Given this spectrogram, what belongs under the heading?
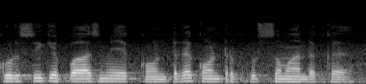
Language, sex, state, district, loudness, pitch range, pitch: Hindi, male, Uttar Pradesh, Shamli, -17 LUFS, 125-140 Hz, 135 Hz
